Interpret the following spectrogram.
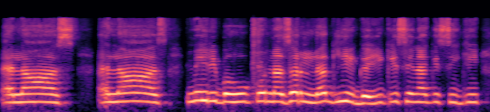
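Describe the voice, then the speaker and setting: A woman's voice: high-pitched, flat delivery, slow pace. A woman voicing an anxious old mother-in-law who frets and pleads in a raised, wailing voice. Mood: lamenting. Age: older.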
